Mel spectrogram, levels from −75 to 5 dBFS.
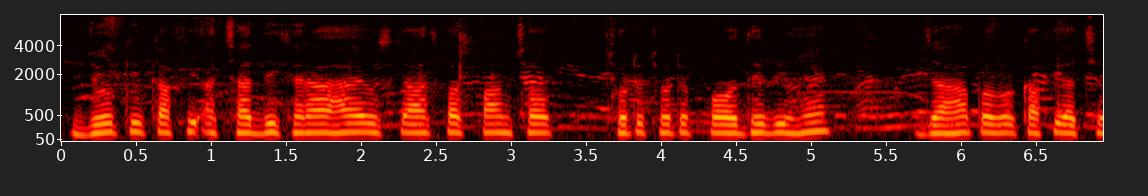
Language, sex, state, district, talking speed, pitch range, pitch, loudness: Hindi, male, Bihar, East Champaran, 175 wpm, 155-165 Hz, 155 Hz, -31 LUFS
